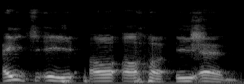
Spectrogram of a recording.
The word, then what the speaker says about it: Herren: No, Herren. like the bird. No, the bird is for Heron. Like Warren, but with an H.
